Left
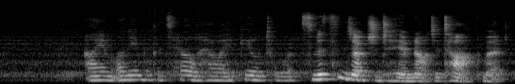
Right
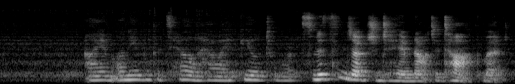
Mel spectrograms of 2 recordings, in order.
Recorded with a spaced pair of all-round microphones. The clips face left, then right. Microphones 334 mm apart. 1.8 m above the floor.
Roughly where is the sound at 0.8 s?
Right.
